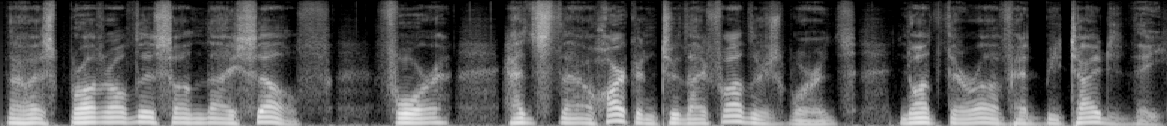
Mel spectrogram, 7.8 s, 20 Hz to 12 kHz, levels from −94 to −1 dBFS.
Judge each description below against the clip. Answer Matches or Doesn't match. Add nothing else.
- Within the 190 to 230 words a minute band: Doesn't match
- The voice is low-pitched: Matches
